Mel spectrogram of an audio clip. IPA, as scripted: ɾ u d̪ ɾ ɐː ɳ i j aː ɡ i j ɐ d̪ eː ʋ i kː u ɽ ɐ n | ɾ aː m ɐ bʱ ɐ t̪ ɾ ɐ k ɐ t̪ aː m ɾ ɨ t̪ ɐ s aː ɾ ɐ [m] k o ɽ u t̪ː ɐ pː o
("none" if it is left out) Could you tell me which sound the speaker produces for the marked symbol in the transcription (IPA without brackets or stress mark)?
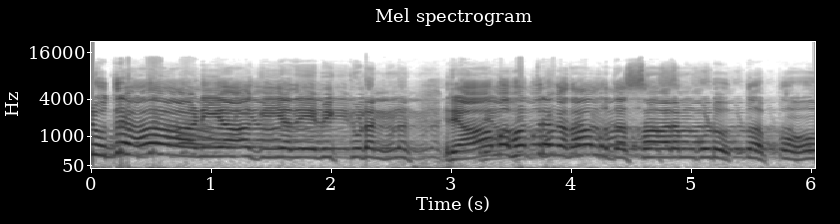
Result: m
